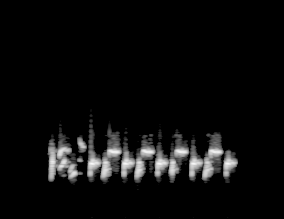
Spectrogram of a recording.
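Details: A goldfinch gives one quick two-second phrase of bright chirps, a fast string of high, slightly varied notes, with nothing else heard. This is a tutoring tape for young songbirds.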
